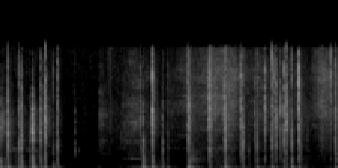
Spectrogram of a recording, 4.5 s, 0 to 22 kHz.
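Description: Long manicured nails and fingertips tap and drum across a flat, solid inlaid wooden chessboard with light and dark squares lying on a table. The result is a run of quick, dry, clicky taps with a hollow woody tone near 220 Hz and very short decay, easing into a softer stretch before sharper taps return.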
